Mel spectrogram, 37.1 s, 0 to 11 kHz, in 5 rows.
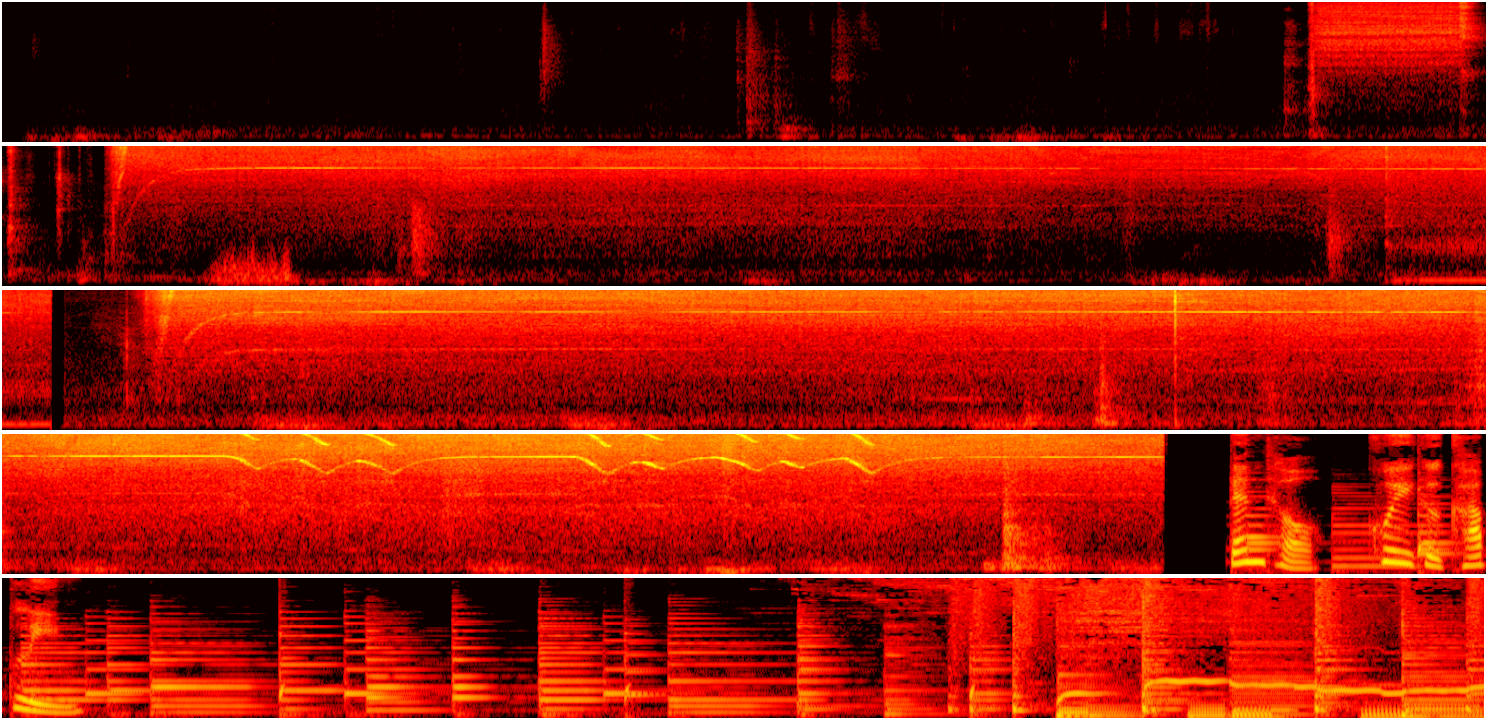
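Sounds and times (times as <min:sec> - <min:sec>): dental drill whining: 0:06.6 - 0:07.4, 0:08.0 - 0:28.1, 0:33.8 - 0:34.6.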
